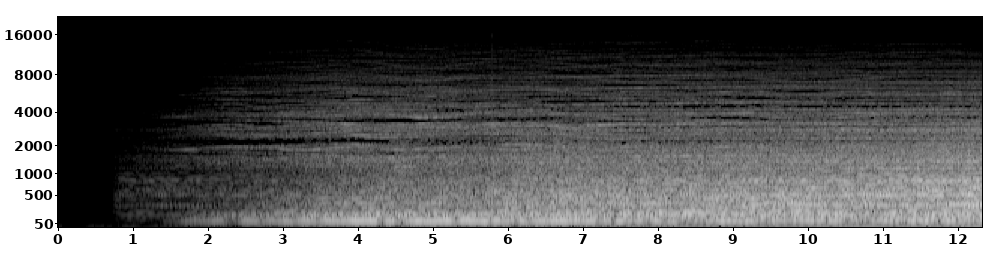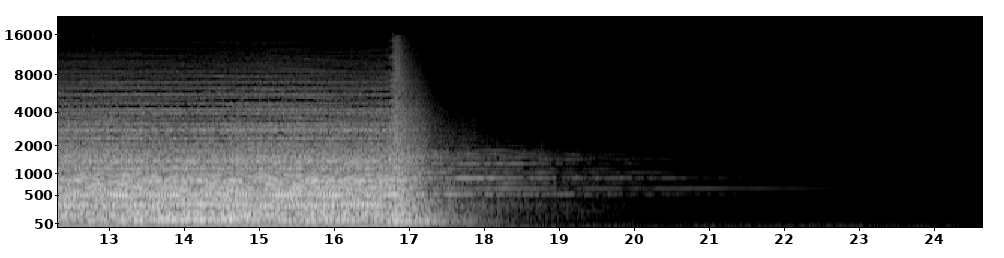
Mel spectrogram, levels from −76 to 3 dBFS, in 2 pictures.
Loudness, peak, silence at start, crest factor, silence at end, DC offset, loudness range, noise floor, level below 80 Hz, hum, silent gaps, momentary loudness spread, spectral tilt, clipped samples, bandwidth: -17 LUFS; -2 dBFS; 1.7 s; 18 dB; 6 s; under 0.1%; 14 LU; -81 dBFS; -38 dBFS; none; none; 16 LU; -6.5 dB/octave; under 0.1%; 15 kHz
